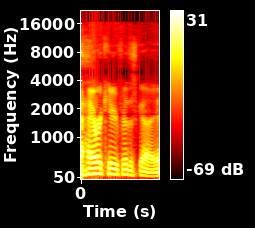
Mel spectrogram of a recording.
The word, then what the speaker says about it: Harakiri for the Sky: Actually, yesterday I started listening to this band called, I might pronounce it wrong, but Harakiri for the Sky. – Yes. Yes. Yeah. – Is that how you pronounce it? – Yes. Yeah, Harakiri for the Sky.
